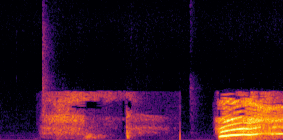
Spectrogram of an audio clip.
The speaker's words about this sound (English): I think I just needed to scream. And I guess woo. Because this is the shit show I live in now.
